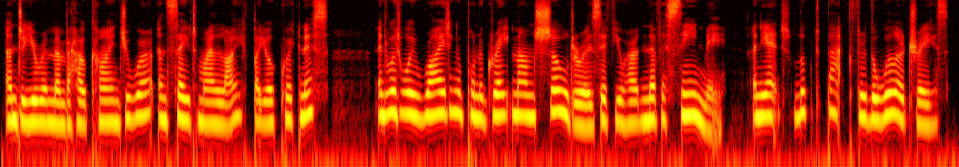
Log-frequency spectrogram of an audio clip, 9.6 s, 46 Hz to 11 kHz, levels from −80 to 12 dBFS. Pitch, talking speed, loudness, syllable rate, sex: 225 Hz, 245 wpm, -17 LUFS, 5.9 syllables/s, female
